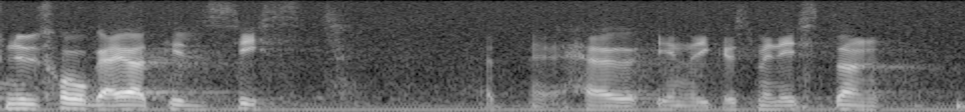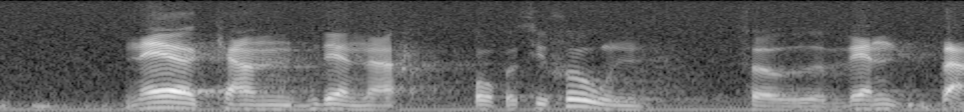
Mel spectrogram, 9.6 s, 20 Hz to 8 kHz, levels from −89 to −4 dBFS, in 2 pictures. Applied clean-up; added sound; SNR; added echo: none; none; none; none.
